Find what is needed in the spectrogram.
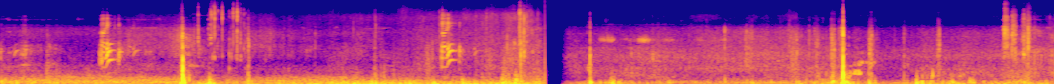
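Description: Two sharp thuds of a football being kicked, the first about two seconds in and the louder, the second about six and a half seconds later. Steady wind rumble on the microphone underneath.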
